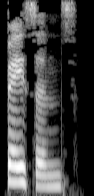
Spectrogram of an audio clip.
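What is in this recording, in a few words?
"basins", British English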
